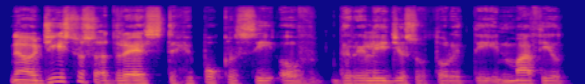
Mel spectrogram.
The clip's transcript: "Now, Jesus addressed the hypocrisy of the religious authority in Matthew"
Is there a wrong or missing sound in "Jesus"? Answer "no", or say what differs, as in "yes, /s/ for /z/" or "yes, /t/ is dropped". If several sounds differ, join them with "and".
yes, /s/ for /z/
